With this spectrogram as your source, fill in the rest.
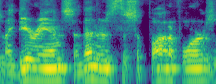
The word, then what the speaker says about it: cnidarians: I always like to say stuff with silent letters, ctenophores, cnidarians, and then there's the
